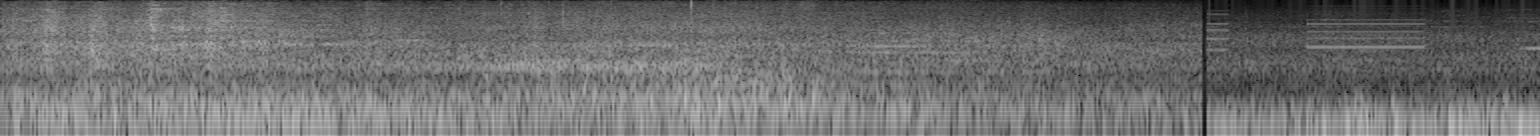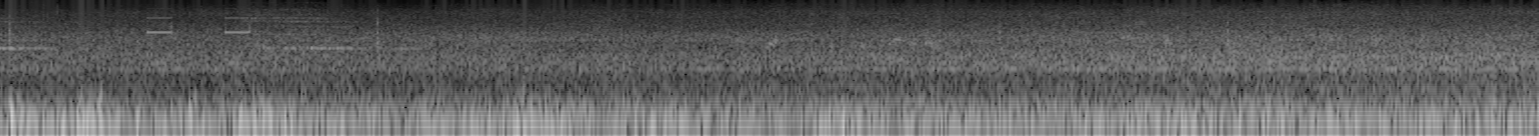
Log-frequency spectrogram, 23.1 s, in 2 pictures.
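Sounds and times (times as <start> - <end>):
wind on microphone: 0.0 - 7.0, 9.1 - 23.0
freight train rolling on rails: 0.0 - 9.8, 10.8 - 23.0
short high beeps: 9.0 - 10.7.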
